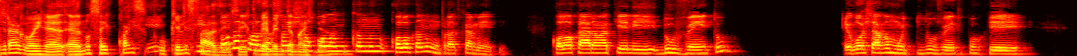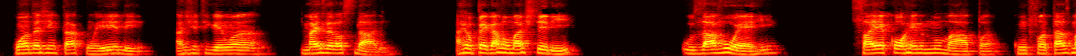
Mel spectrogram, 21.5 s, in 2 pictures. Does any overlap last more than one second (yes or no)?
yes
